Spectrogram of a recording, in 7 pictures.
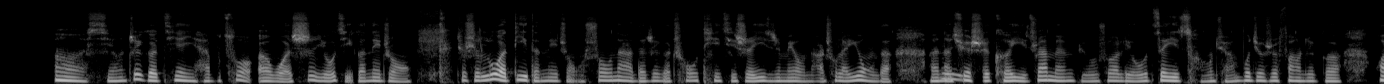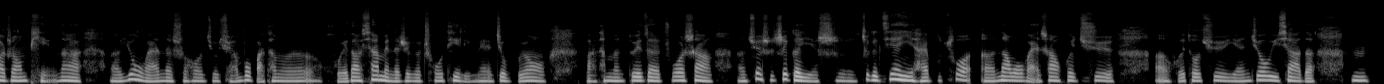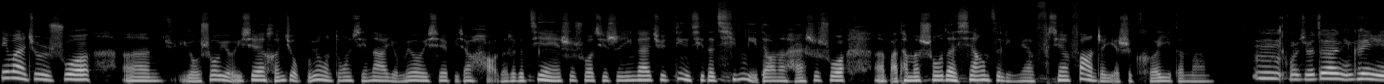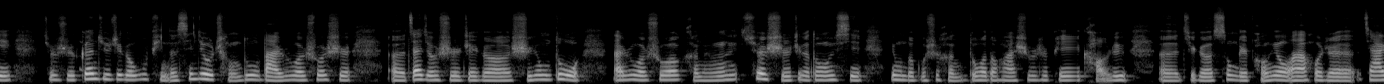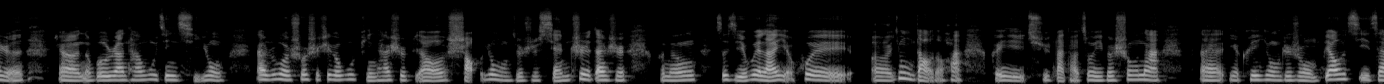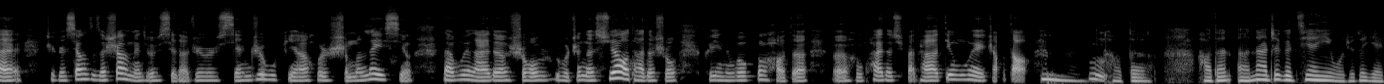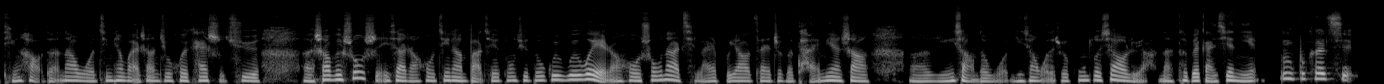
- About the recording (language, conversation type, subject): Chinese, advice, 我怎样才能保持工作区整洁，减少杂乱？
- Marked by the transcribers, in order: sniff; other background noise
